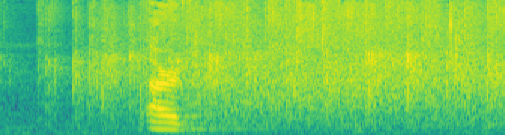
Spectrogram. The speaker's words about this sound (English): And again, to our audience, if you could please hold off on the clapping until we take breaks and come back from breaks, I would appreciate it.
